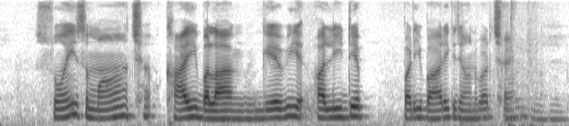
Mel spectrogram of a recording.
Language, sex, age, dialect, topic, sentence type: Maithili, male, 18-24, Bajjika, agriculture, statement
